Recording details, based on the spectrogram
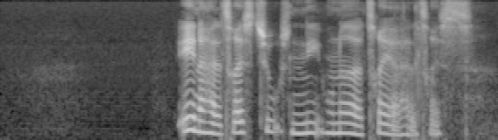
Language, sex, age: Danish, female, 23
